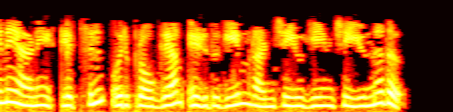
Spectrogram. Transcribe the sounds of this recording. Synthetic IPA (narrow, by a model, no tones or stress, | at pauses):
ɐnejaːɳɨekːɭipsilo̞ɾupro̞ːɡɾaːme̞ɻuðuɣɐjumrɐɳt͡ɕe̞jːuɣɐjumt͡ɕe̞jːunːɐðɨ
